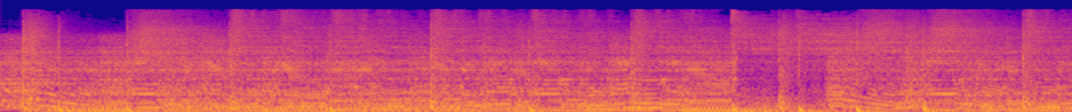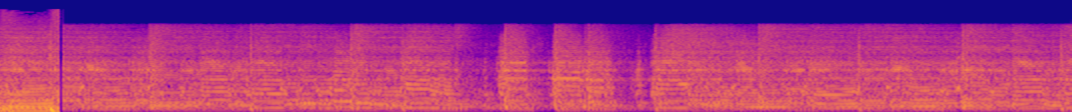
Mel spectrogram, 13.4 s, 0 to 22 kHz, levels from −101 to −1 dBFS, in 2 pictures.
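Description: At 7.07 s the sound drops out for about 20 ms and comes back duller and slightly quieter, with a new noise floor, which points to an input likely switched to a poorer device. On a spectrogram, everything above 8.7 kHz vanishes from there to the end, and the waveform steps down by roughly 5 dB.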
